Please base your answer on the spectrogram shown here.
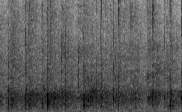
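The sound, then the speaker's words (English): A crowd applauds steadily for graduating students, many hands clapping together in a dense, continuous patter that stays fairly even for a few seconds. “You're graduating. Congratulations. It's applause.”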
